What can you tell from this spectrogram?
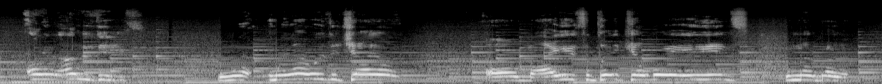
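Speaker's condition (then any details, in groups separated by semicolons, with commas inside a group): Cerebral palsy; unable to walk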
